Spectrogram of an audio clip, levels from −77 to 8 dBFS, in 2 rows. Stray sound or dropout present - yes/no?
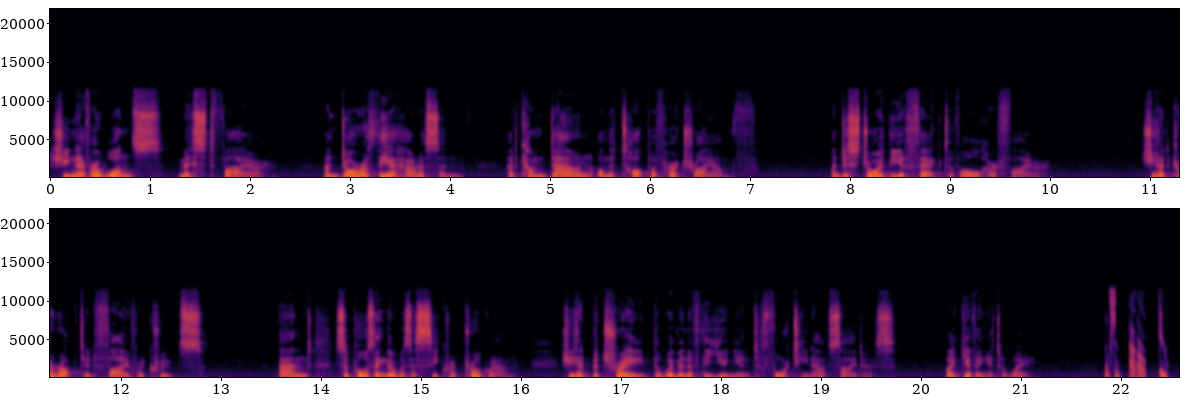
yes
